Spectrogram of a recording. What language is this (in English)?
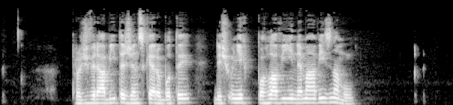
Czech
